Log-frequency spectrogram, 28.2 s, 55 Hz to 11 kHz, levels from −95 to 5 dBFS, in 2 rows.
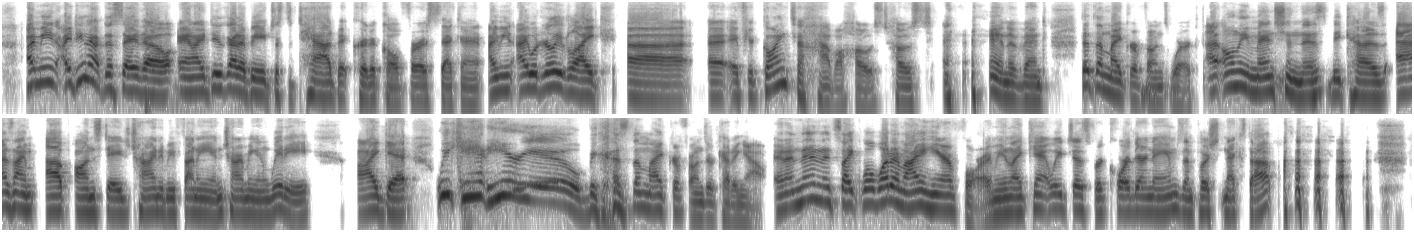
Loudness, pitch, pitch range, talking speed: -23 LUFS, 135 Hz, 120-165 Hz, 210 wpm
